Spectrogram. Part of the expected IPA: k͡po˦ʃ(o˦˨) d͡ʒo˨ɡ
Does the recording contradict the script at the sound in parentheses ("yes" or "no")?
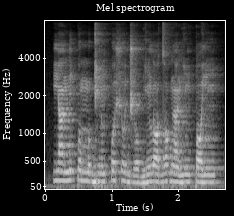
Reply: no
